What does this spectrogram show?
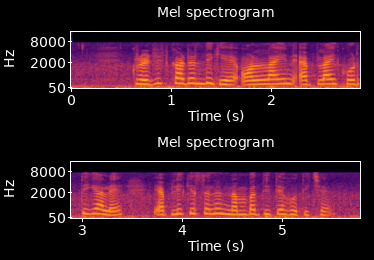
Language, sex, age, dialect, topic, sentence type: Bengali, male, 18-24, Western, banking, statement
